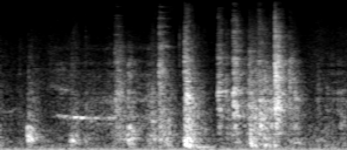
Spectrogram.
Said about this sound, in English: Sarah enters and closes the door.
